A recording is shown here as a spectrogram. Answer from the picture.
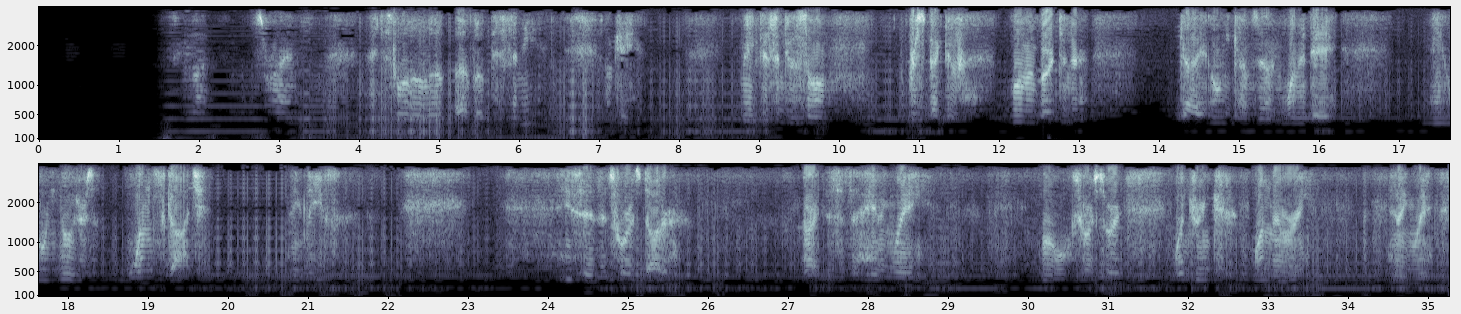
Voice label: voice mail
